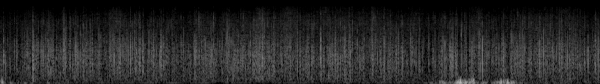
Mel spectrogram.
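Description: Steady rain falling, a dense even patter of drops. A couple of low thuds come about four and a half seconds in.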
